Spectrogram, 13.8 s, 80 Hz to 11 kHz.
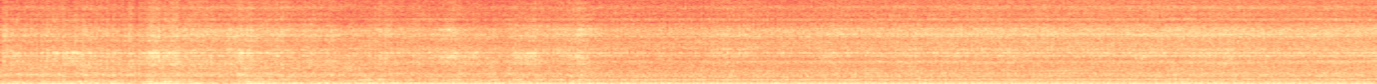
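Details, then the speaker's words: Rebuilt 1999 Grand Am GM LD9 2.4 Quad 4 on first start-up: fast steady idle with a rough metallic grinding, unchanged with revs, from the AC compressor clutch assembly; the compressor, whose shaft seal also leaks, needs replacing. "so this other ac compressor clutch making some noise so so let's make sure it's something on that serpentine belt before we go any further"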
